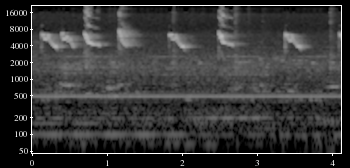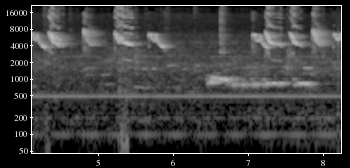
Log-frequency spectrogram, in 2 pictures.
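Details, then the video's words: Buxtoni white-eye from Java singing as a lure: bursts of high falling whistled notes in pairs and triplets, denser toward the end, where a lower wavering tone joins them, steady mains hum behind. "Suara Burung pleci Buxtoni Cocok Untuk Pancingan"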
